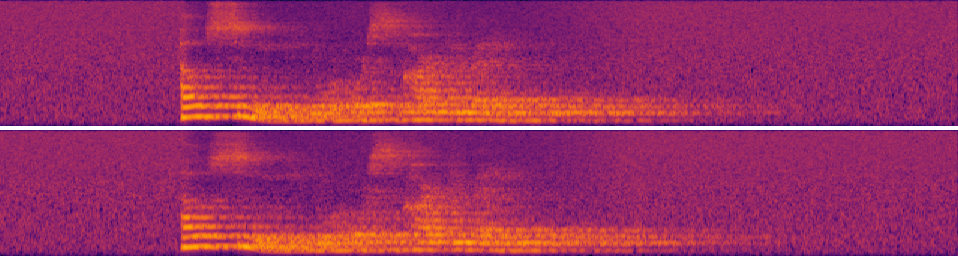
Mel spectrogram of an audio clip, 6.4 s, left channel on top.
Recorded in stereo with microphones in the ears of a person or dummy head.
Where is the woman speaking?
45° left (ahead or behind), 0.7 m; by 3.5 s 30° left (ahead or behind), 2 m.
